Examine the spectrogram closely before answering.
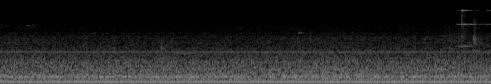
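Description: Steady mechanical hum of room tone, like a fan or appliance running, with a faint constant whine above it. A few faint light clicks come near the end.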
